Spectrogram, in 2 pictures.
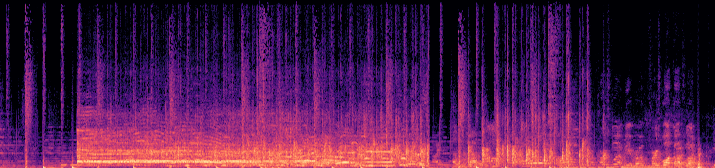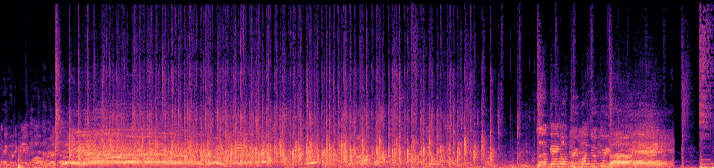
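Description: A rowdy crowd of men inside the Chicago Bulls locker room after a victory cheers, whoops and claps continuously for nearly thirty seconds, loud and dense, with overlapping shouts and scattered clapping swelling in waves after a brief lull.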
